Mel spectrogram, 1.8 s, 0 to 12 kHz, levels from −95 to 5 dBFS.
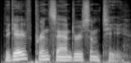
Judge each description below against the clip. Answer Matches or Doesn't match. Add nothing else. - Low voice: Matches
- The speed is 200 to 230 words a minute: Matches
